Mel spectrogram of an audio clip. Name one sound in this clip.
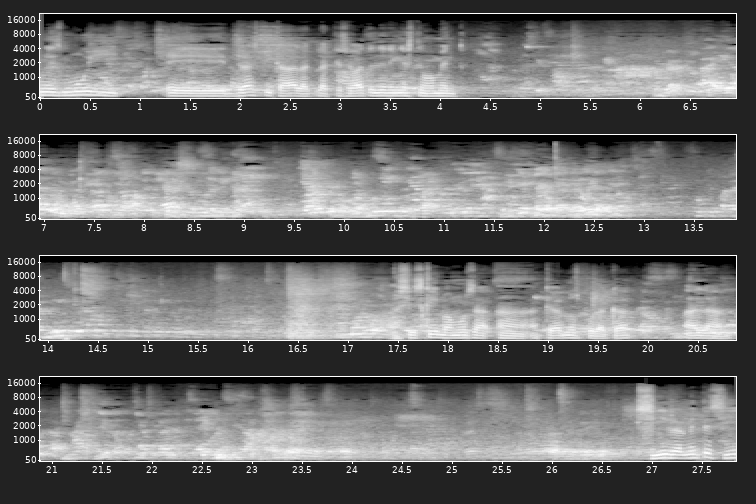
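Several men talk over one another nearby.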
